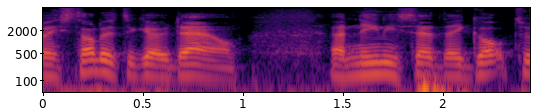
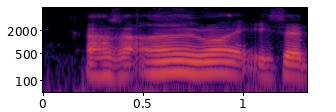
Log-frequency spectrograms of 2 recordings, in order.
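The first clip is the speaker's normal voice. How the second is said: ordinary talk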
